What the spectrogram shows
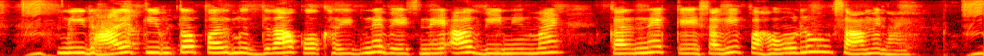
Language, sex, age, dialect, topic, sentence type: Hindi, female, 25-30, Kanauji Braj Bhasha, banking, statement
